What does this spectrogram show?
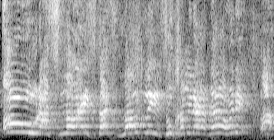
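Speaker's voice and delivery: sarcastic shout. Acted. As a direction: yell it back, mocking and wounded. Heated quarrel with doctor.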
